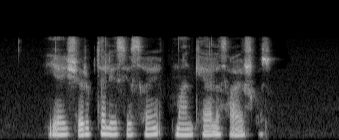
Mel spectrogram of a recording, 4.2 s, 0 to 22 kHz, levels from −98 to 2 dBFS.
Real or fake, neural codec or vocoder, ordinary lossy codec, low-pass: real; none; AAC, 64 kbps; 7.2 kHz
